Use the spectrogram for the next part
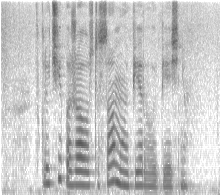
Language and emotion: Russian, sad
